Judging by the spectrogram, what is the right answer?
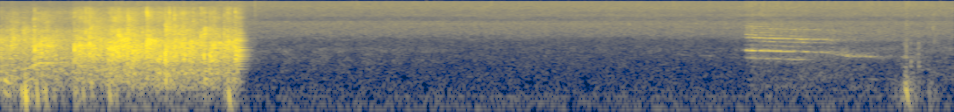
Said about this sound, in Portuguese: E você aplauda ao Senhor, em nome de Jesus.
